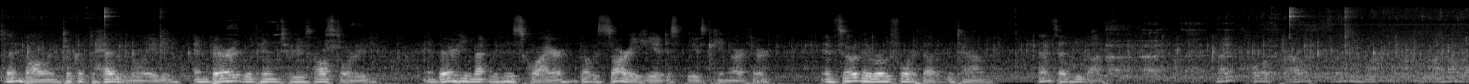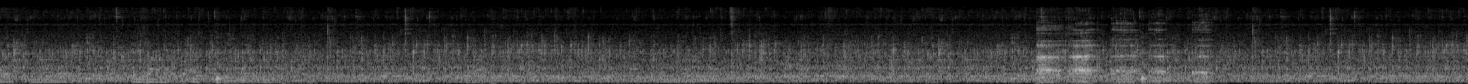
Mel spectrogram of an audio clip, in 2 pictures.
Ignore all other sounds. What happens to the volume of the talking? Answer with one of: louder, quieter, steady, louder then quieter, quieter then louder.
quieter.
